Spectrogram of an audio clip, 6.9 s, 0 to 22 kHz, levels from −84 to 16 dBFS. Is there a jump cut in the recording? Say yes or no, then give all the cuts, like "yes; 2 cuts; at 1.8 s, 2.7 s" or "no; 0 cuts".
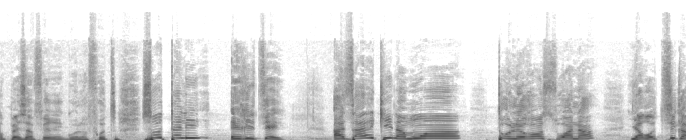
no; 0 cuts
